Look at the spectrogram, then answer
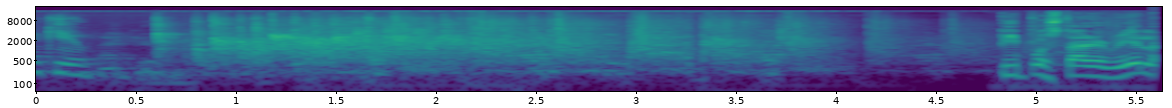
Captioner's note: applause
